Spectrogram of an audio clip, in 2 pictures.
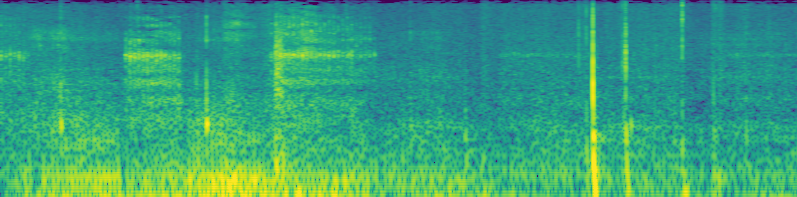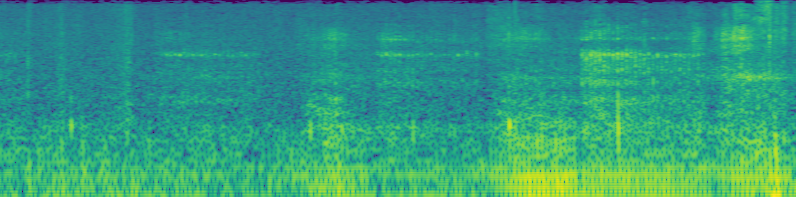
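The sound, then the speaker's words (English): A female cat purrs steadily right beside someone while kneading, a low continuous rumble with soft rustling and a few sharp clicks scattered through, like paws kneading fabric. “I don't know if you can hear my cat, she's like making muffins next to me.”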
